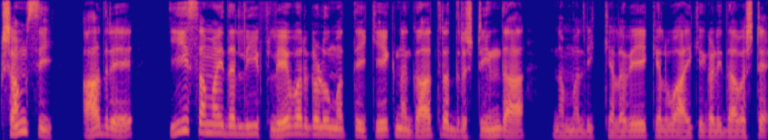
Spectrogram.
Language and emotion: Kannada, sad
